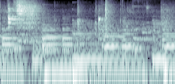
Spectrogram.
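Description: Urad dal dropped into hot oil in a pan while making curry leaf thuvaiyal, giving soft clinks and a light sizzle against the metal, close and fairly quiet.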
